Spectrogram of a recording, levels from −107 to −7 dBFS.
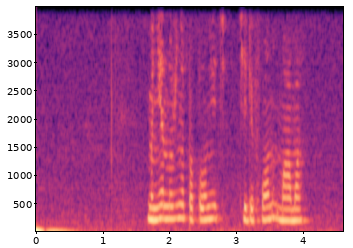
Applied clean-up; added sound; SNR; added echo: none; none; none; none.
